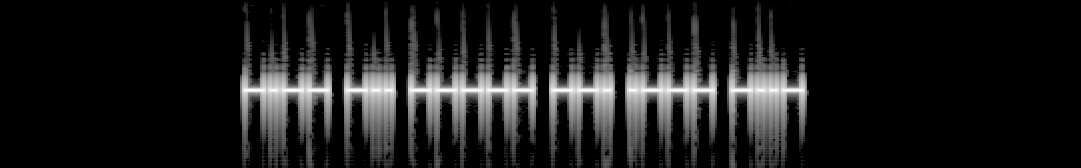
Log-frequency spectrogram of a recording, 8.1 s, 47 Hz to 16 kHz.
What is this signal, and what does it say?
Morse code, heard as a keyed tone, about 25 wpm, 700 Hz. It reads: YD0GJX
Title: DXCC-100 Call Signs - 6 Characters - Repeated 2x - 25wpm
